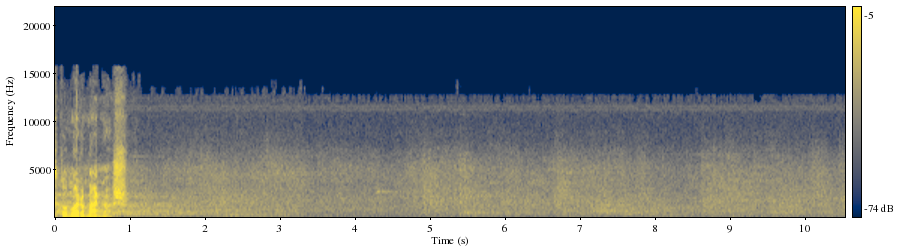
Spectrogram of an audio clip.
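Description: A crowd murmurs quietly as people greet each other.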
